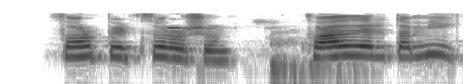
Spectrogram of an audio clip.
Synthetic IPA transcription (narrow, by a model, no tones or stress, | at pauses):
θɔɾpɪɾt̪θɔɾasɔnkʰvaːðɛɾɪt̪ːamɪːc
